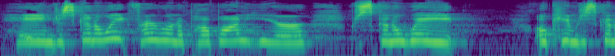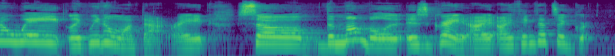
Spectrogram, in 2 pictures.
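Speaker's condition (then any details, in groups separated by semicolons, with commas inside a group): No condition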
